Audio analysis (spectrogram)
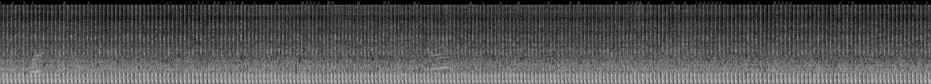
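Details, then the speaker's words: Bolens riding mower single-cylinder, revived after sitting a couple years, warmed up, idle lowered: steady, even putter with no misses or hunting; idle screw needs slight adjustment. "yeah I need a adjust that screw a little bit but I think this is what I've been looking for"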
